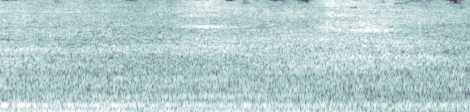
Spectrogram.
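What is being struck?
Nothing is struck.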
